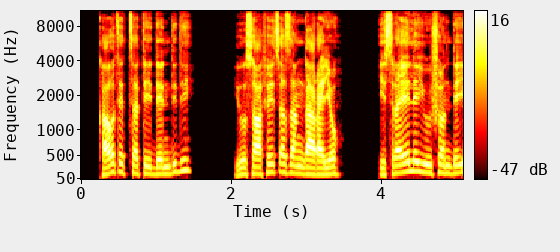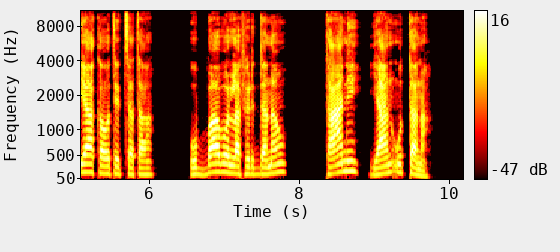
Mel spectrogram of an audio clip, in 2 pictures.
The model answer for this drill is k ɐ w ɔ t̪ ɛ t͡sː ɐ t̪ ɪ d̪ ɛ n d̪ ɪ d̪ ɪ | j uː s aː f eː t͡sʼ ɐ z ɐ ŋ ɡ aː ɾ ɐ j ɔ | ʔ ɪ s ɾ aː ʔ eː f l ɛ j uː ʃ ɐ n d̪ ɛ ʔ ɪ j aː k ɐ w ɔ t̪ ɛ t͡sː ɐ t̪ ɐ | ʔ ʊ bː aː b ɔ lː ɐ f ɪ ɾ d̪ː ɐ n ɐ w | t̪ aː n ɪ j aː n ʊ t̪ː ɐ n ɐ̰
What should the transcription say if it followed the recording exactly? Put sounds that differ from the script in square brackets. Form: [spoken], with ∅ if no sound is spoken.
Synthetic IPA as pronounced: k ɐ w ɔ t̪ ɛ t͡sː ɐ t̪ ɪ d̪ ɛ n d̪ ɪ d̪ ɪ | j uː s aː f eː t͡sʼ ɐ z ɐ ŋ ɡ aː ɾ ɐ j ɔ | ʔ ɪ s ɾ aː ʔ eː [∅] l ɛ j uː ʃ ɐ n d̪ ɛ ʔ ɪ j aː k ɐ w ɔ t̪ ɛ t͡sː ɐ t̪ ɐ | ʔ ʊ bː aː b ɔ lː ɐ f ɪ ɾ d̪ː ɐ n ɐ w | t̪ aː n ɪ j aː n ʊ t̪ː ɐ n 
